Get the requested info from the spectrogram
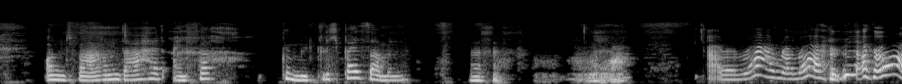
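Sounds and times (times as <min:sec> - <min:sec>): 
speech: 0:00.5 - 0:09.0
person imitating dog growl: 0:05.4 - 0:06.4.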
